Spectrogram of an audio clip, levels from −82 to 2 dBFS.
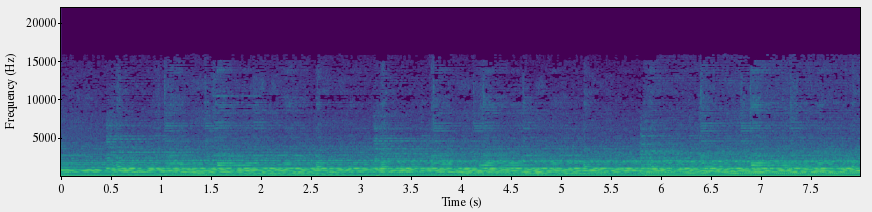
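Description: No technical faults are audible.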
